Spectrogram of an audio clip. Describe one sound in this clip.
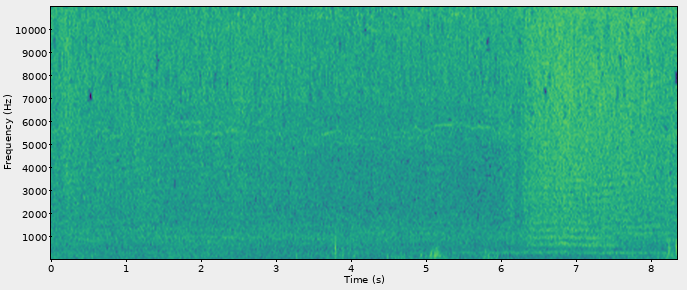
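Wind rumbles across an open outdoor space.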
